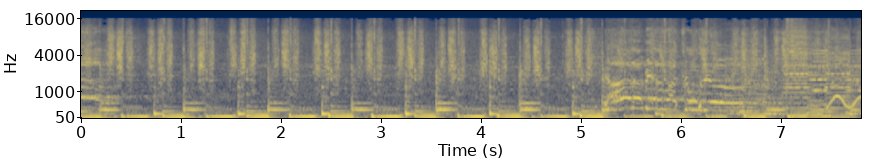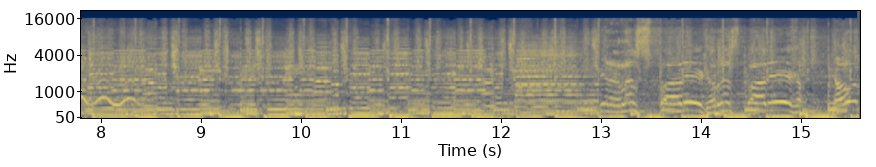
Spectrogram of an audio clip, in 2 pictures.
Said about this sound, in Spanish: esto que estamos escuchando es … del grupo …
